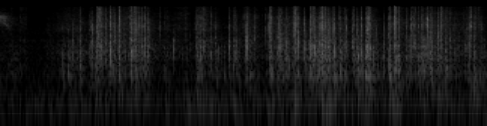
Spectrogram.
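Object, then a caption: Thin plastic shopping bag. An empty white plastic shopping bag is crumpled with both hands, giving a dense run of bright, crackling crinkles. The bursts swell and fade in quick waves, with almost no low end and no ring between them.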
